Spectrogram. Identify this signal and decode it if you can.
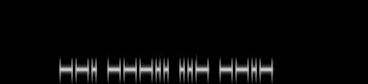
Morse code, heard as a keyed tone, about 29 wpm, 700 Hz. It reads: G8UQ
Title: DXCC-100 Call Signs - 4 Characters - 30wpm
